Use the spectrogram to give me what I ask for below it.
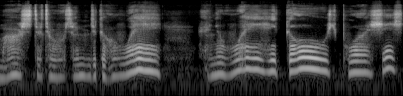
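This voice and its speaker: A put-on character voice that sounds female whispers quietly at a very slow pace. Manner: whispering, quiet.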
